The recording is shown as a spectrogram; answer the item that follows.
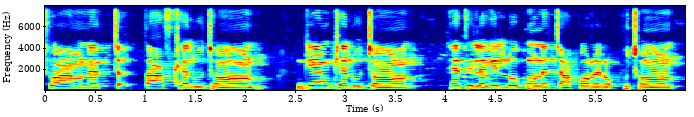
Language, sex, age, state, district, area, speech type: Odia, female, 45-60, Odisha, Bargarh, urban, spontaneous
